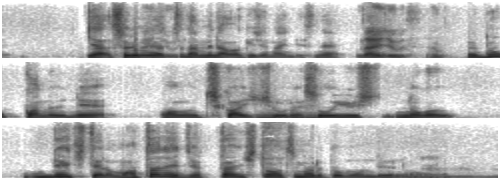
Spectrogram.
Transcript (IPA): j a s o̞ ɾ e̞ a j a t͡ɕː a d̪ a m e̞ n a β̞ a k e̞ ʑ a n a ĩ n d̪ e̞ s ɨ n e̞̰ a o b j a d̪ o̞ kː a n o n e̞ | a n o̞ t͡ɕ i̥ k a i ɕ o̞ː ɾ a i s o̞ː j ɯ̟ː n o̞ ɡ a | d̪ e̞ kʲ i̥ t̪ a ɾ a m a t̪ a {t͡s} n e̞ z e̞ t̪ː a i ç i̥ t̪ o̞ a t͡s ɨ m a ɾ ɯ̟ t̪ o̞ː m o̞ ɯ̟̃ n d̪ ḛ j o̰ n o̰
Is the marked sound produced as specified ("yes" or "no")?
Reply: no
